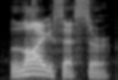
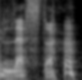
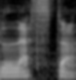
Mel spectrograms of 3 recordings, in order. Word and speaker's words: Leicester: Americans will look at this and think say liester no it's actually leester it's pronounced really weird but it's actually leester Les leester it's really weird and a lot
